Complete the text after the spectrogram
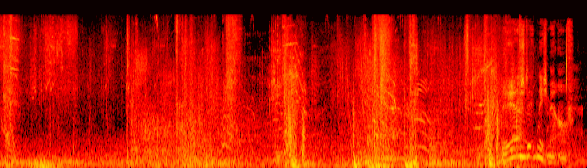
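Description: Energy blades hum and clash in a fight.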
